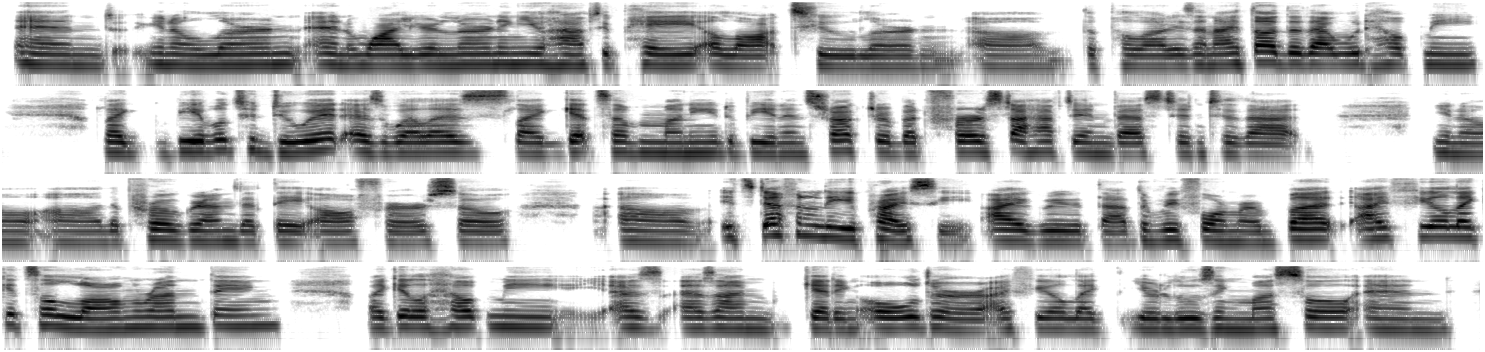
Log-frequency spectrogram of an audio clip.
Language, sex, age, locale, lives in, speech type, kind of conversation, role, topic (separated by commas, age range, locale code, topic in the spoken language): English, female, 50-54, en-US, United States, conversation, unstructured, none, What is the best part of your morning routine, and what makes it meaningful to you?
